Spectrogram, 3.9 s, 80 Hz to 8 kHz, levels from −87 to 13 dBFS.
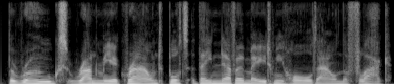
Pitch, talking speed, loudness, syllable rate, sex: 140 Hz, 215 wpm, -16 LUFS, 4.7 syllables/s, male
